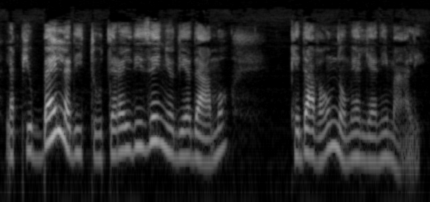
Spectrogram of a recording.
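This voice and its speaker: A woman reading a children's storybook aloud in a calm, measured way. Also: fairly low pitch. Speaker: reader. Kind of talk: storybook narration. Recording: dull lo-fi recording.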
